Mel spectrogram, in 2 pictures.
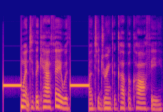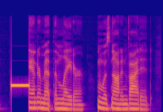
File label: masked beep noises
